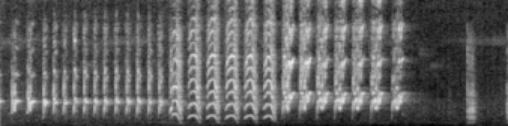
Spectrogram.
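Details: Javan myna singing hard, used as a lure for young, stuck or lazy mynas: a rapid, even series of harsh chattering notes shifting into repeated arched, ringing whistles, ending with a pause and a lone rasp.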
